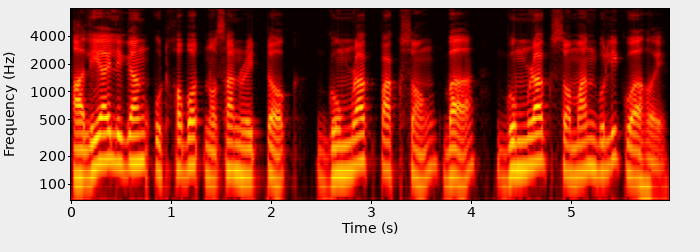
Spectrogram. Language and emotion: Assamese, neutral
